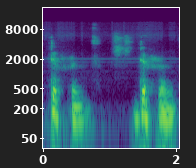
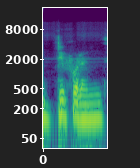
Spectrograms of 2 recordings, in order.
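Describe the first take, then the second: First: "ডিফারেন্ট" in two syllables, "DIF-rnt"; teacher's compact "dif-rent"; correct pronunciation. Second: "ডিফারেন্ট" in three syllables, "di-fa-rent"; common mispronunciation. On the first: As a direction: model "ডিফারেন্ট" with falling tune, middle vowel dropped. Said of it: "কিন্তু আসল উচ্চারণ হলো". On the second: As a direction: show the local "ডিফারেন্ট" with a full middle "fa". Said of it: "এরকম আছে যেমন". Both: Shown as a demonstration.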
